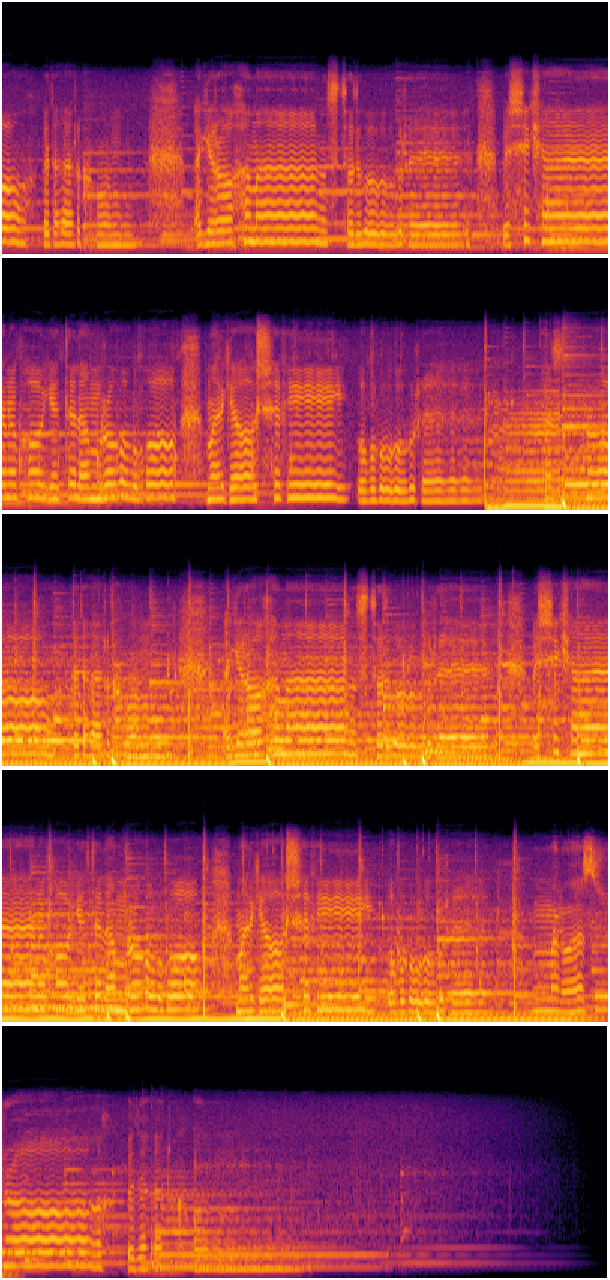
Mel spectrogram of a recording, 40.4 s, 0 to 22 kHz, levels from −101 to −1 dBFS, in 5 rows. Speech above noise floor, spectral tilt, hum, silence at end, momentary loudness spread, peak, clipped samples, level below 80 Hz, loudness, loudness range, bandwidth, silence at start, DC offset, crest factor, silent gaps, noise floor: 66 dB; -6.5 dB/octave; none; 2.7 s; 12 LU; 0 dBFS; under 0.1%; -22 dBFS; -16 LUFS; 8 LU; 8 kHz; 0 s; under 0.1%; 16 dB; none; -80 dBFS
